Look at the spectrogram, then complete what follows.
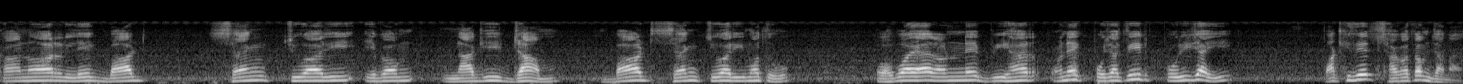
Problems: constant background noise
